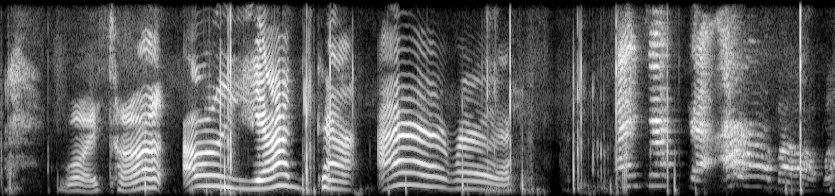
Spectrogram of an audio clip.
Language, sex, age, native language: Icelandic, male, 6, German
